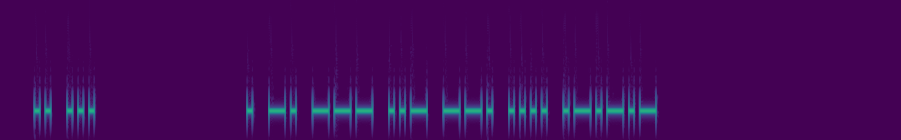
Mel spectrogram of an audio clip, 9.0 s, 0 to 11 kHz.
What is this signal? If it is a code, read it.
Morse code, heard as a keyed tone, about 22 wpm, 700 Hz. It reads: IS ENOUGH.
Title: 4x Word-Spacing - Sentences from Top 400 Words - 22wpm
